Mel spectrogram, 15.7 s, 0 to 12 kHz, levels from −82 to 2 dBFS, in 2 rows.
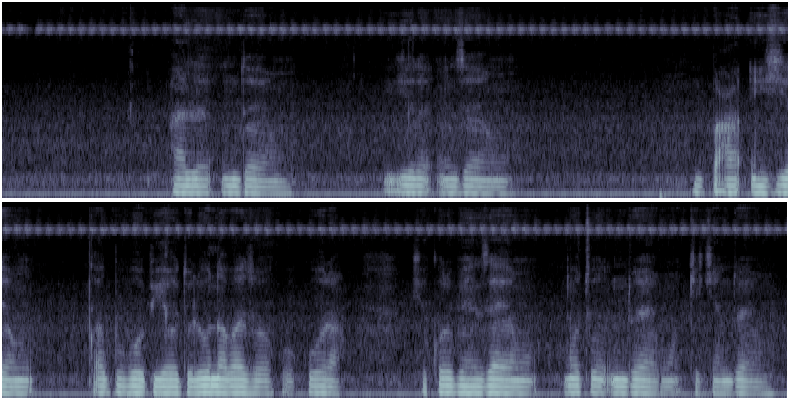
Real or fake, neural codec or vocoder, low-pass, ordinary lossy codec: real; none; 10.8 kHz; Opus, 64 kbps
